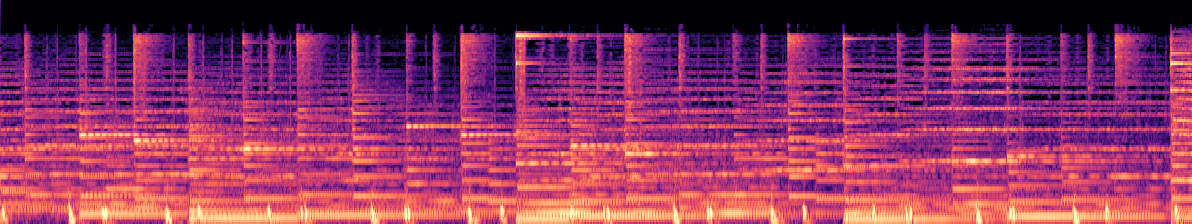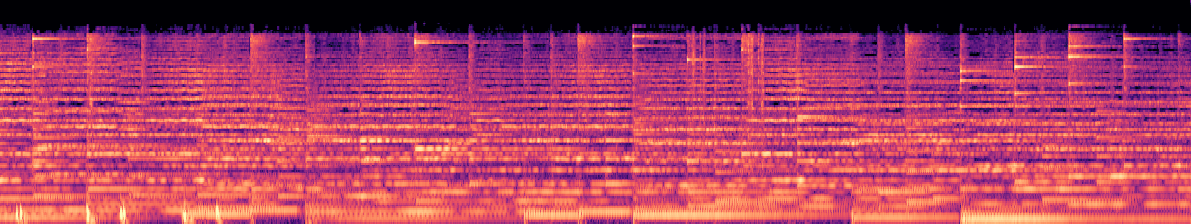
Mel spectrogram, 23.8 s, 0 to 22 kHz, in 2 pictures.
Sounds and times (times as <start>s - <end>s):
Background music: 0.0s - 23.8s.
